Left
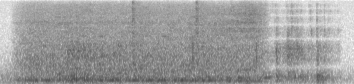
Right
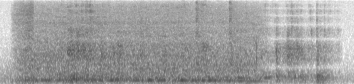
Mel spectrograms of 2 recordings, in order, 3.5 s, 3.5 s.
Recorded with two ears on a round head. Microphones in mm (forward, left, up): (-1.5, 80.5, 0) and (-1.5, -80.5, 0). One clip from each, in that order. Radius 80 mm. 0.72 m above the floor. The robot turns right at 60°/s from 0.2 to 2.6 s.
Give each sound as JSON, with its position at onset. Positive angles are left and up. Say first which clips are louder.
{"t": 0.5, "sound": "a sliding door", "louder": "even", "azimuth_deg": -135}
